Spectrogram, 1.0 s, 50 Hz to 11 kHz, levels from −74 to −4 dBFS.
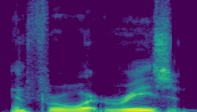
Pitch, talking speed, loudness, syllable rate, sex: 110 Hz, 245 wpm, -14 LUFS, 5.6 syllables/s, male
